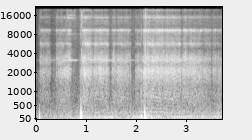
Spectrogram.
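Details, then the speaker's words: 1996 Lexus LS400 with engine running: dry, gritty whirring with faint high tones and two sharp clicks from the serpentine belt idler pulley, worn bearing; tensioner pulley bearings also shot, risk of seizing and throwing the belt. "But while it was running, I noticed that the tensioner pulley and the idler pulley on the serpentine belt system was making some loud noise."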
